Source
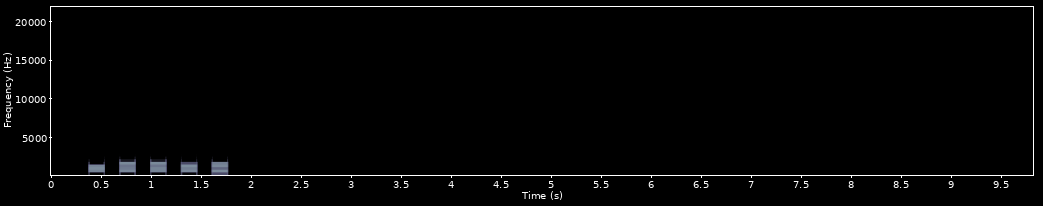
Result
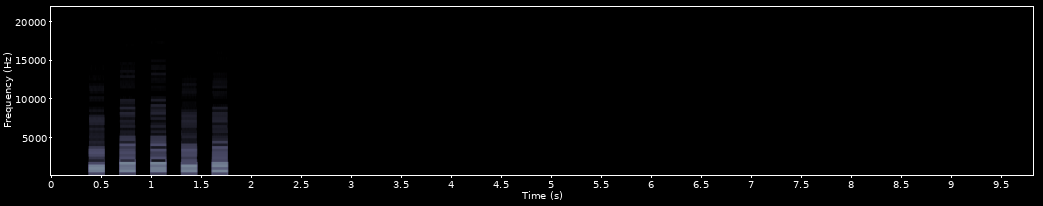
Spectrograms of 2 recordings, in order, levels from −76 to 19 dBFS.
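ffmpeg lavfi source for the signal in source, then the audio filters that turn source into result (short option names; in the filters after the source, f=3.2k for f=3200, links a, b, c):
-f lavfi -i "aevalsrc='0.0668*clip(min(mod(t,0.308),0.154-mod(t,0.308))/0.002,0,1)*(eq(floor(t/0.308),0)*(sin(2*PI*852*mod(t,0.308))+sin(2*PI*1209*mod(t,0.308)))+eq(floor(t/0.308),1)*(sin(2*PI*770*mod(t,0.308))+sin(2*PI*1633*mod(t,0.308)))+eq(floor(t/0.308),2)*(sin(2*PI*852*mod(t,0.308))+sin(2*PI*1633*mod(t,0.308)))+eq(floor(t/0.308),3)*(sin(2*PI*770*mod(t,0.308))+sin(2*PI*1336*mod(t,0.308)))+eq(floor(t/0.308),4)*(sin(2*PI*697*mod(t,0.308))+sin(2*PI*1477*mod(t,0.308))))':d=1.54:s=44100"
-af "asoftclip=type=hard:threshold=-22dB"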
